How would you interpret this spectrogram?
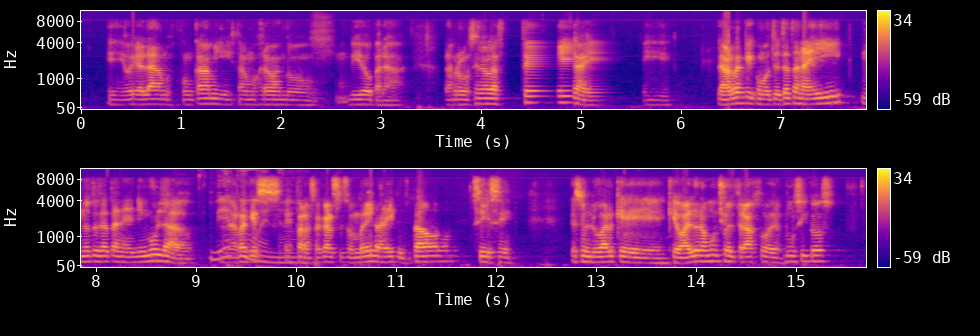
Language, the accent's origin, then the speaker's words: Spanish; La Plata, Buenos Aires Province, Argentina; Cami y yo somos de La Plata, y uno de los Maxis es cordobés y el otro es de Santa Fe, pero bueno, viví en Berizo mucho tiempo, así que bueno, estamos ahí medio mezclados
